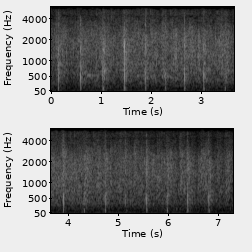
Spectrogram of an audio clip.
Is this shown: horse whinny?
no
